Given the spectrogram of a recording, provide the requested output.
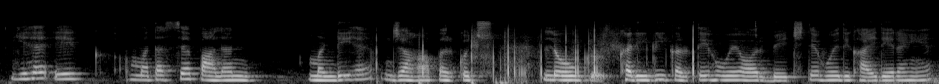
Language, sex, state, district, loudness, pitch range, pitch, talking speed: Hindi, female, Uttar Pradesh, Lalitpur, -21 LUFS, 190-215 Hz, 200 Hz, 130 wpm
